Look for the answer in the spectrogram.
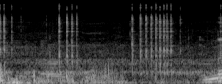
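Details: Specialized Sirrus X4.0 bicycle: rapid dry ratcheting clicks and rough grinding in bursts with each pedal stroke. Shop blamed the pedal, then the chain, and a replacement chain is coming. Owner suspects the crank or bearings; cause unknown.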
